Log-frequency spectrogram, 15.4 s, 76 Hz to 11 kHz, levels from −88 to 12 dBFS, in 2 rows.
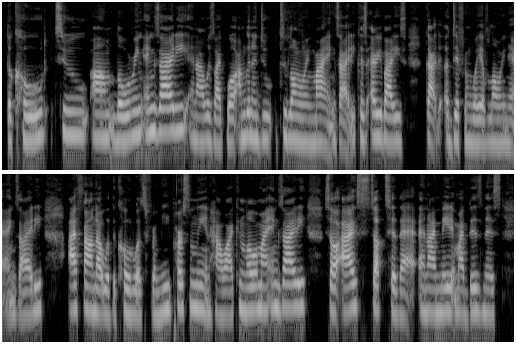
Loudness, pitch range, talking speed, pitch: -24 LUFS, 180-205 Hz, 220 wpm, 190 Hz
